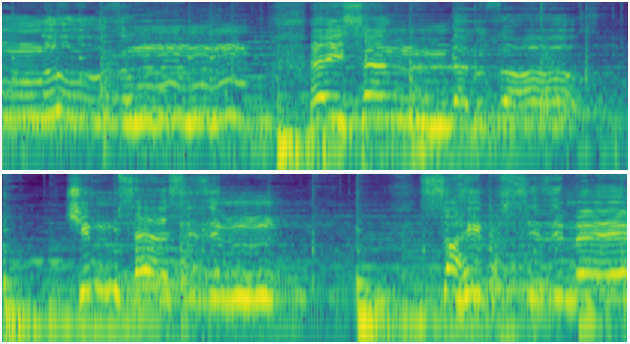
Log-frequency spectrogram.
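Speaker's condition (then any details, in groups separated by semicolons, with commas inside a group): No condition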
